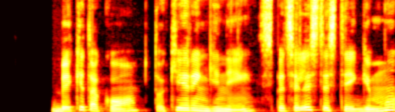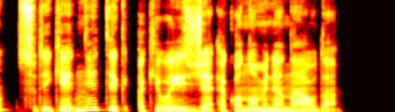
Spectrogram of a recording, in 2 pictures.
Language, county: Lithuanian, Panevėžys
